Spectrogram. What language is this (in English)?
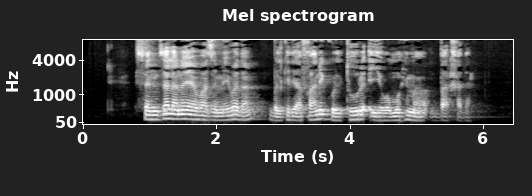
Pashto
